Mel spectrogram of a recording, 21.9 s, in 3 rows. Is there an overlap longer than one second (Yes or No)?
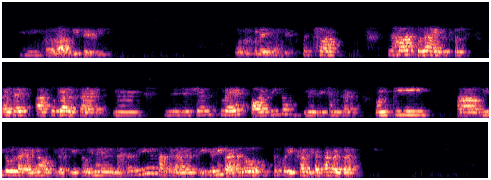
No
